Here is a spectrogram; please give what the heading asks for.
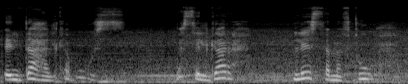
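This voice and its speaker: A woman voicing a calm, firm young man with an Egyptian Arabic accent. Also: on the high side, moderate pace, noisy background, close to an everyday voice. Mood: gentle.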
